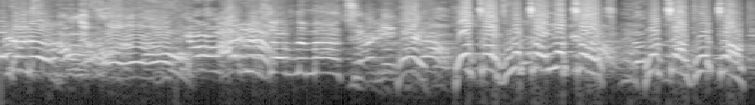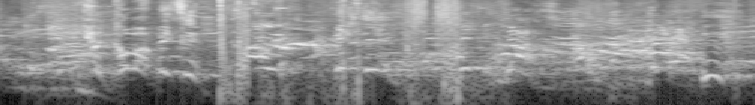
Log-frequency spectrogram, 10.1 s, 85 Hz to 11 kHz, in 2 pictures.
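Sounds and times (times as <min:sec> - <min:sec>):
crowd of students chattering: 0:00.1 - 0:10.0.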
